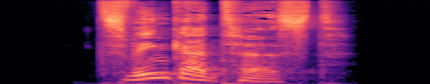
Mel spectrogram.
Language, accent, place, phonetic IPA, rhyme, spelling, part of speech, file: German, Germany, Berlin, [ˈt͡svɪŋkɐtəst], -ɪŋkɐtəst, zwinkertest, verb, De-zwinkertest.ogg
- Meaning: inflection of zwinkern: 1. second-person singular preterite 2. second-person singular subjunctive II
